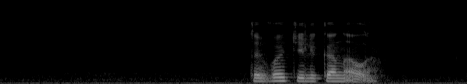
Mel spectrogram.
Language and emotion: Russian, neutral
